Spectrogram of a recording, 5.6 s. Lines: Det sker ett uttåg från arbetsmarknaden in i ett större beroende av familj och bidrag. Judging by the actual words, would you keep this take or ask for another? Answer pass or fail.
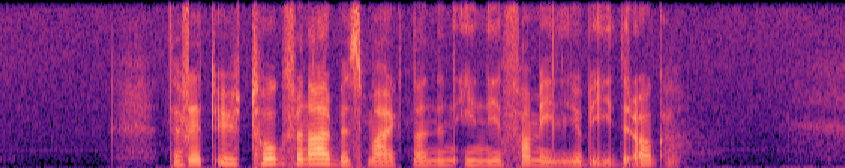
fail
